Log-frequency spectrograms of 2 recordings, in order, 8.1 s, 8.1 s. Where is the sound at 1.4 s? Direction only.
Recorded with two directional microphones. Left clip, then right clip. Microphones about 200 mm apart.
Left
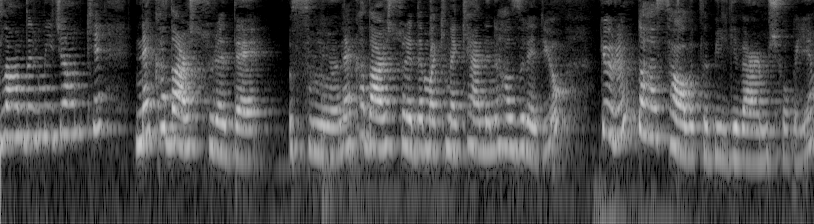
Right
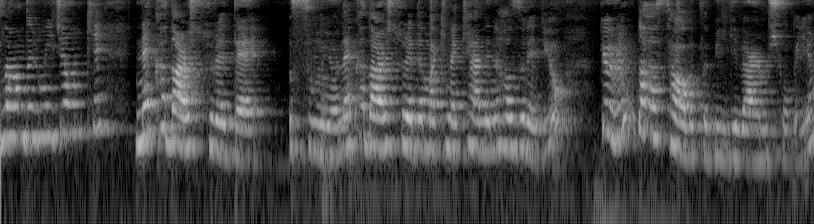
35° left (ahead or behind).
